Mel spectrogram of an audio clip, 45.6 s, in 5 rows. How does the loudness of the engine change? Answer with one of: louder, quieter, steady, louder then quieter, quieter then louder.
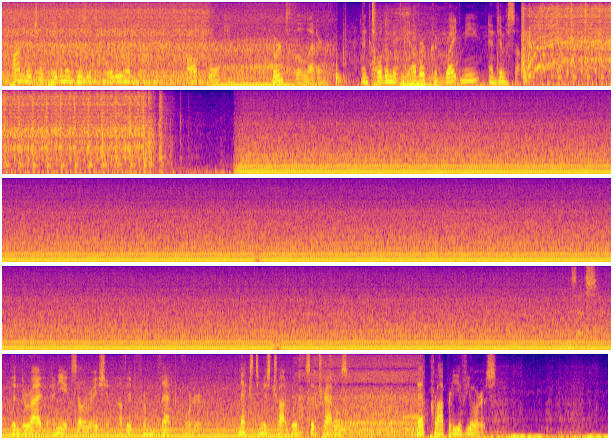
steady.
